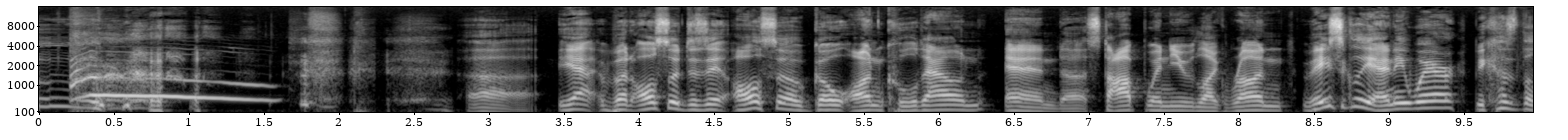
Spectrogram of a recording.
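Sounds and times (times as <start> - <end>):
person imitating the wolf howl of a video game speed booster: 0.0 - 1.6
laughter: 0.2 - 2.2
speech: 0.4 - 2.2, 2.8 - 9.9.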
